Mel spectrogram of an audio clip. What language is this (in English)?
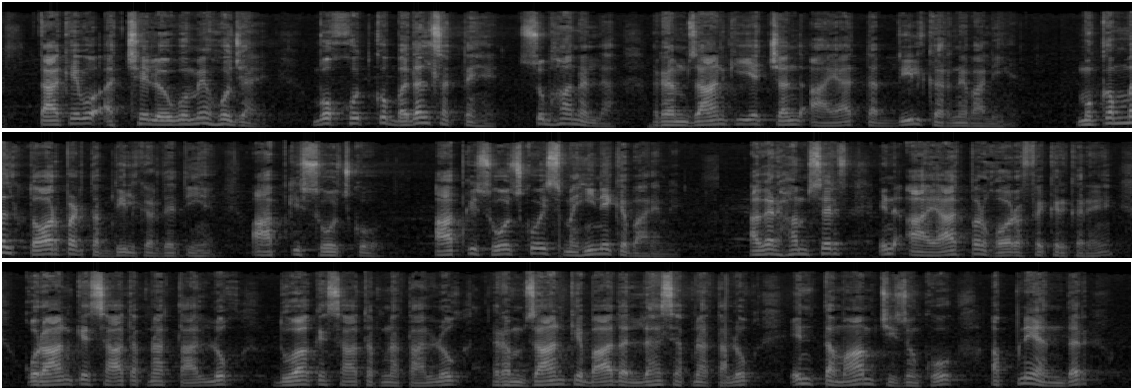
Urdu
